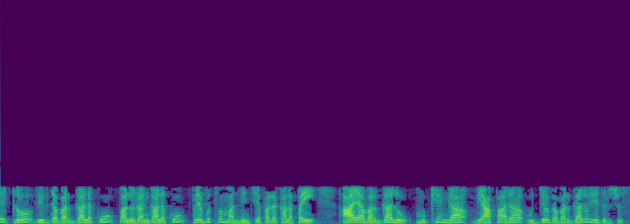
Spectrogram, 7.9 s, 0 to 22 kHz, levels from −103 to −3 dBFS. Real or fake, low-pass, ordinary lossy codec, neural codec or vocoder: real; 3.6 kHz; none; none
